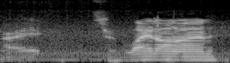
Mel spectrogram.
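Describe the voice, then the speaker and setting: A man's voice: mid-range voice, lively intonation, unhurried, muffled recording. A young man with a congested voice from a cold, chatting casually and rambling through a let's play from a room at home. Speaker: gaming YouTuber.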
